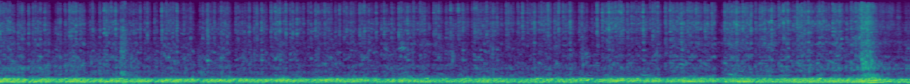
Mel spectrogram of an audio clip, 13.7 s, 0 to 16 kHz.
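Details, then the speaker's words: 1967 Chevy 4x4-converted van, V8 with brand-new untuned carburetor, timing set by ear, temperature starting to rise: deep steady rumble rising and falling evenly with throttle, no knocks or misses; normal running and revving. "she sounds good yeah that's a that's a good sign that's a success good sign"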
